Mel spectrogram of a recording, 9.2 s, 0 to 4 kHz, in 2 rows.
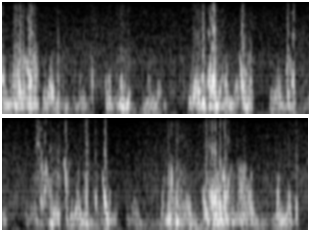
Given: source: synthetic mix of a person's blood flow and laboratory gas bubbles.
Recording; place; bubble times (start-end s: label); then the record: Doppler ultrasound of blood flow; precordium
0.00-0.03 s: bubbles
0.10-0.56 s: bubbles
0.81-0.89 s: bubbles
1.32-1.40 s: bubbles
1.54-1.67 s: bubbles
1.69-1.94 s: bubbles
2.84-3.34 s: bubbles
3.54-3.77 s: bubbles
4.25-4.42 s: bubbles
5.09-5.49 s: bubbles
5.52-5.62 s: bubbles
5.83-5.94 s: bubbles
5.97-6.07 s: bubbles
6.10-6.25 s: bubbles
7.07-7.37 s: bubbles
7.58-8.29 s: bubbles
8.89-9.08 s: bubbles
From the record:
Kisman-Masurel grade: 243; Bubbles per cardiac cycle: several, 3 to 8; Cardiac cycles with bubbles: 100%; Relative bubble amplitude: loud (0.450 to 0.775); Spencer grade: 3 (all of the cardiac periods contain showers or single bubble signals, but not dominating or overriding the cardiac motion signals); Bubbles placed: only in the low amplitude regions of the cardiac cycle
